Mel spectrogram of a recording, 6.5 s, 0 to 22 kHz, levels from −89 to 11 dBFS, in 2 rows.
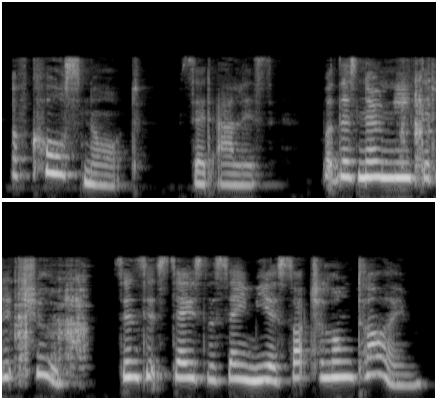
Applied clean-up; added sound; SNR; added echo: classical method Wiener filter.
